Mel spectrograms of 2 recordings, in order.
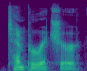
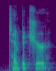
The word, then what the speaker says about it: temperature: For example, no one says temperature. In fact, they generally say temperature.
